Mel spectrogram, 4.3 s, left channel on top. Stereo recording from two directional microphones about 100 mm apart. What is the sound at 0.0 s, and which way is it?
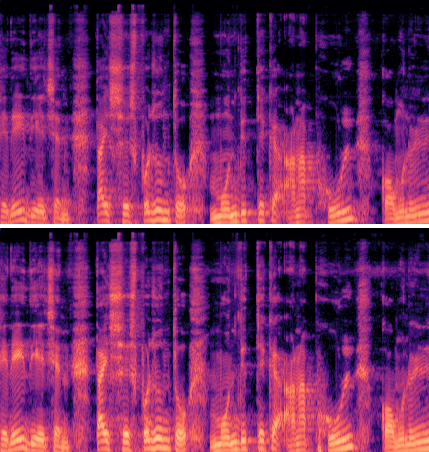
Speech, 25° right (ahead or behind).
